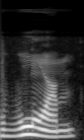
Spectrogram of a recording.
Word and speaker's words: warm: So think of warm as wore, past tense of wear. I wore this yesterday because most people don't have a problem with that word, wore. It looks more like it sounds, the OR, wore. And then just close your lips.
